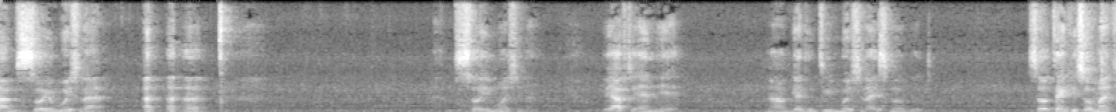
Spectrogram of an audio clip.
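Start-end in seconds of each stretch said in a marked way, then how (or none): 0.0-9.2 softer, lower, close to tears; emotional. Real, not acted. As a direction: let the words sink as tears come. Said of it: "I feel like sharing tears now".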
